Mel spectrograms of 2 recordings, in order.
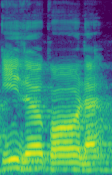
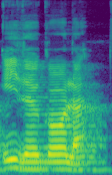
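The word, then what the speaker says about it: إذ قال: Nah, langsung saja ke id. Jangan dipantulin, jangan dibaca idola. Idqola ya. Ya. Idqola seperti itu ya.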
